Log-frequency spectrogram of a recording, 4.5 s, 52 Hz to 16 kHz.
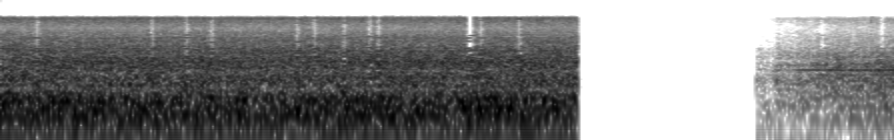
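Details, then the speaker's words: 2010 Audi A4 (B8) after blower motor repair, reassembled, on defrost with AC off: steady, even rush of air with no ticking, squeal or rattle, shuts off and spools back up; blower running normally. "now that everything's buttoned back together she is good we got it on defrost got some nice air it's not bad"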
